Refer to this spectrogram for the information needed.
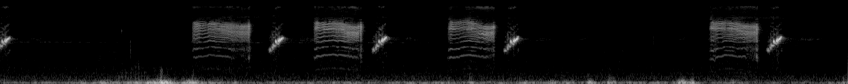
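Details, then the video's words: Male golden-headed cisticola in breeding plumage, perched high on a tall grass stalk, singing vigorously to attract a mate: four harsh buzzy bursts, each followed by a short, sharp rising whistled note, with low rumbling building noise beneath. "Golden--headed Cisticola Calls for a Mate"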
